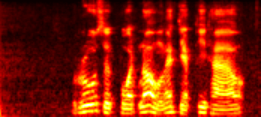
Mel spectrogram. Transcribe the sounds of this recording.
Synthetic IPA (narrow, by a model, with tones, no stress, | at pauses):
ɾuː˦˥sɯ˨˩k̚pu˨˩ət̪̚nɔ˥˩ŋlɛ˦˥t͡ɕe˨˩p̚t̪ʰiː˥˩t̪ʰaː˦˥w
